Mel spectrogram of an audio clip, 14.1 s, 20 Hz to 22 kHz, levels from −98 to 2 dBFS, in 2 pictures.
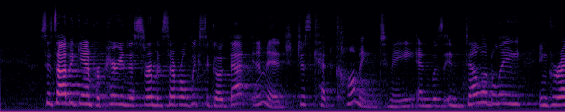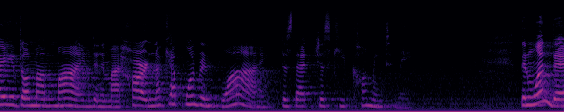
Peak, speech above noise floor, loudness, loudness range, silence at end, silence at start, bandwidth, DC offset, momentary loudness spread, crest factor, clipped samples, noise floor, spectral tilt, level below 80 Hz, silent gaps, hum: -30 dBFS; 26 dB; -54 LUFS; 11 LU; 0 s; 0 s; 19 kHz; 0.3%; 14 LU; 26 dB; under 0.1%; -81 dBFS; -3.5 dB/octave; -90 dBFS; none; none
